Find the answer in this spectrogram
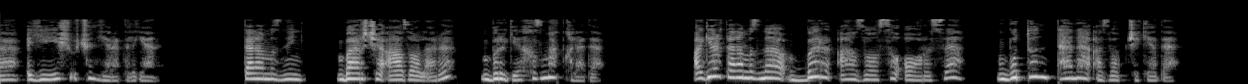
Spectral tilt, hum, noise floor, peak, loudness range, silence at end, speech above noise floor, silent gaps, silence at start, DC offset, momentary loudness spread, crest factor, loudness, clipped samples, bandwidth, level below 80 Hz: -4 dB/octave; none; under -90 dBFS; -2 dBFS; 3 LU; 0.7 s; over 70 dB; none; 0 s; under 0.1%; 14 LU; 18 dB; -20 LUFS; under 0.1%; 8.8 kHz; -70 dBFS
